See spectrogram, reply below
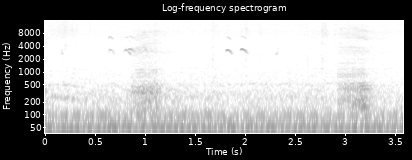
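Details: Hens and chicks grazing under a protective cage in a village on a clear summer day: a few faint, high, down-slurred chick peeps and two soft low hen cluck bursts over steady low rumble.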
